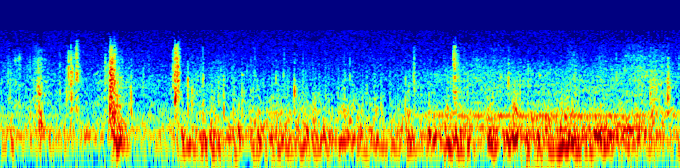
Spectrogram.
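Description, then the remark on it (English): A flooded car engine cranks without catching, a steady mechanical rumble broken by irregular clicks and sputtering bursts, fairly loud, with no voices. “What's the matter with this thing, anyway? Huh. Nothing. Yeah, maybe I flooded it.”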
